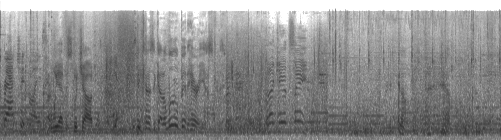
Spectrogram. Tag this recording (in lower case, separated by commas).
music, speech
